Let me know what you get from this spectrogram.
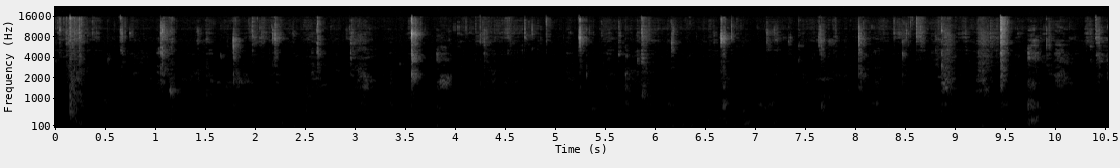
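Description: Quiet, irregular crunching and mouth clicks of crisp fried samosa pastry being chewed, with one sharper crunch about three and a half seconds in.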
